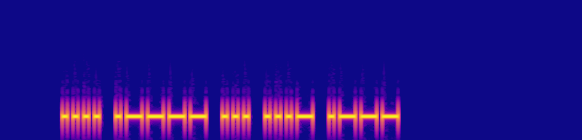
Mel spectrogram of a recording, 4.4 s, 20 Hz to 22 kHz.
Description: Morse code, heard as a keyed tone, about 31 wpm, 700 Hz. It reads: H1SVJ
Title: Five Challenging Letter-Number Combinations 30wpm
